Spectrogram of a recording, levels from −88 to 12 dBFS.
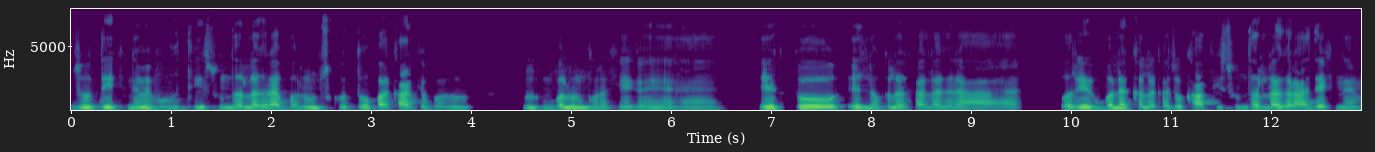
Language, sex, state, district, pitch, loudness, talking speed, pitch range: Hindi, male, Bihar, Jahanabad, 105 Hz, -20 LUFS, 190 wpm, 100-110 Hz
